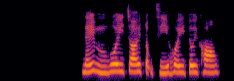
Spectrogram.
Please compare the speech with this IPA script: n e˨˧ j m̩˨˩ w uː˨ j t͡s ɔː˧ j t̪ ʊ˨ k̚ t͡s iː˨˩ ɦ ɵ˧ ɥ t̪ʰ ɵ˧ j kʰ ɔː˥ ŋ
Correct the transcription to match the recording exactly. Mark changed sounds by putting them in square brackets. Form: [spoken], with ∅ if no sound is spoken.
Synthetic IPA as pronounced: n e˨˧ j m̩˨˩ w uː˨ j t͡s ɔː˧ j t̪ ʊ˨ k̚ t͡s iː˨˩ ɦ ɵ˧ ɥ [t̪] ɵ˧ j kʰ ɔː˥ ŋ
